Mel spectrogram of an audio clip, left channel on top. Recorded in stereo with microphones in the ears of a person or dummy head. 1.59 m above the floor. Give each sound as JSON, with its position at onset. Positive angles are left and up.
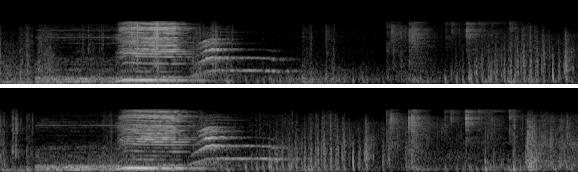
{"t": 0.3, "sound": "a phone buzzing", "side_deg": 10, "distance_m": 1.3}
{"t": 1.9, "sound": "a cat meowing", "side_deg": -45, "distance_m": 1.9}
{"t": 3.9, "sound": "chewing", "side_deg": -60, "distance_m": 3.0}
